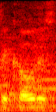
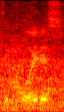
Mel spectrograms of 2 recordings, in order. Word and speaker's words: Dakotas: I think it's pronounced Dakotas, not Dakoitus, but Whatever.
